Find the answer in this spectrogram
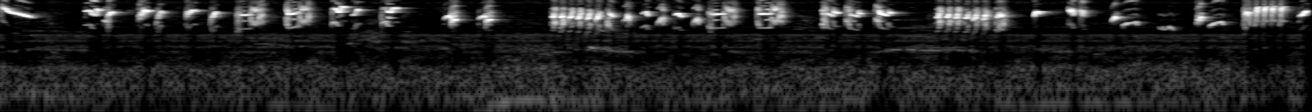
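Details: Oriental white-eye, subspecies buxtoni, singing in full, harsh voice meant to provoke other birds to sing: busy bursts of high chirps mixed with buzzy, rattling phrases, broken by short gaps, over a low steady hum.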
